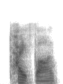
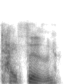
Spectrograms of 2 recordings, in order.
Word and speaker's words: Typhon: But it does detail that it was uh the hydra itself was the offspring of the giant surfit serpent Tython that's typhon not typhoon and a halfwoman half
